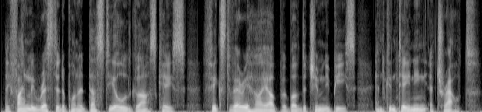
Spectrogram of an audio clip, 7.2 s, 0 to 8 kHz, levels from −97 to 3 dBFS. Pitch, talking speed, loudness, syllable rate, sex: 90 Hz, 175 wpm, -19 LUFS, 5.3 syllables/s, male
